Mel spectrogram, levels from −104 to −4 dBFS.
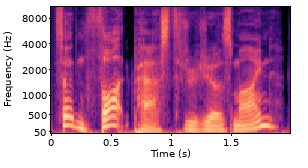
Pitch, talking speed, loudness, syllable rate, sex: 130 Hz, 210 wpm, -19 LUFS, 4.9 syllables/s, male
